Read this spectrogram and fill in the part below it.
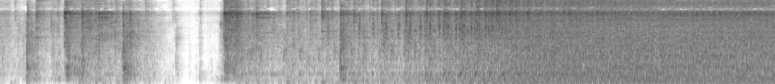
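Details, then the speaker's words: Free curb-find Snapper mower, Briggs & Stratton engine, reassembled and started on starting fuel with air filter off despite nicked piston, corroded carburetor and two twisted-off bolts: couple of sputters, then steady, even run; normal running. "and there you have it the snapper I thought would not run because of how poorly the engine actually is"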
